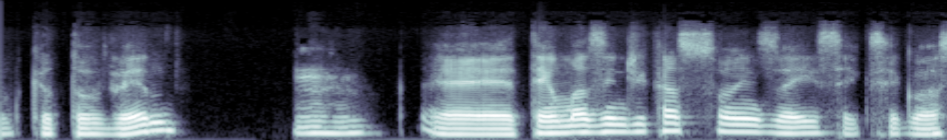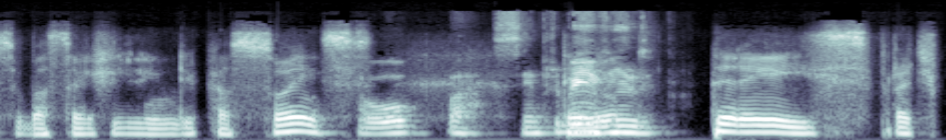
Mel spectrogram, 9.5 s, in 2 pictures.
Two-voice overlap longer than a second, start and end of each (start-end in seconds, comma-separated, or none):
none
